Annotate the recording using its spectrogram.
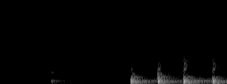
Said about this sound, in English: You get a knock on the door in the middle of the night. You open up that door, and what's staring you in the face?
